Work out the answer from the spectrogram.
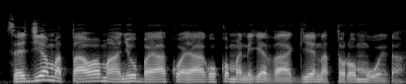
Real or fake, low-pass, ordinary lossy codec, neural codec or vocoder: real; 19.8 kHz; MP3, 48 kbps; none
